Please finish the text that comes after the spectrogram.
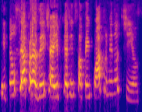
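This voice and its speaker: High-voiced earnest Bahian woman, muffled livestream. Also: animated, fast talker, a bit bright. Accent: Brazilian, from Salvador, Bahia. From Salvador, Brazil. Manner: earnest, exhortative, with frequent tag questions. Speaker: host of a live chat, activist parent. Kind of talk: casual live chat. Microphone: live social media video call. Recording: dull lo-fi livestream audio.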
